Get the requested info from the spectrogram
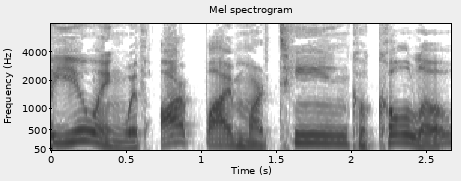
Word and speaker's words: Coccolo: So it is Martin Coccolo. So the stress is on the first syllable.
